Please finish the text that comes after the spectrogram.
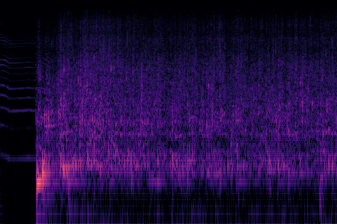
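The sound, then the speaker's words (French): A brief buzzing tone gives way to a toilet flush: a loud, steady rush of churning water that holds for several seconds with no voices. “Quand leurs propriétaires veulent s'en débarrasser, ils les jettent dans les toilettes et ils tirent la chasse.”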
